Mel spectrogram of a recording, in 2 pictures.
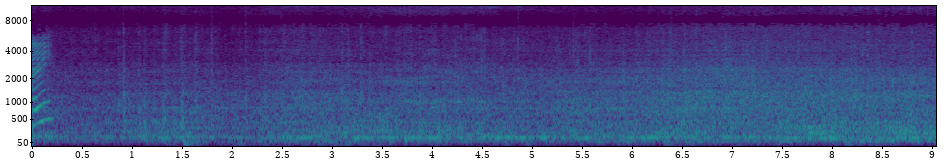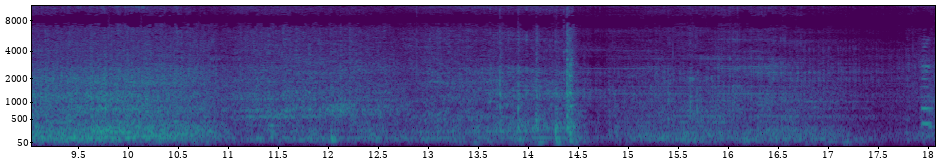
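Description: Model railway locomotive's small electric motor whirring and its wheels and coaches running and rattling on the track. It grows louder as the train passes close about ten seconds in, then quieter, with a single click near the end.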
